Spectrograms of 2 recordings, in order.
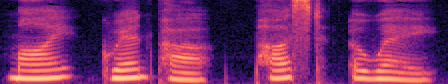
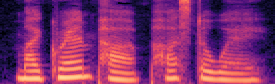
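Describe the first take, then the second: First: Each word drawn out slowly; slow, careful model reading. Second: Said in the usual way. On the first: Shown as a demonstration. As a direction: read it slowly for learners. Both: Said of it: "我们把这两句话慢读一遍".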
